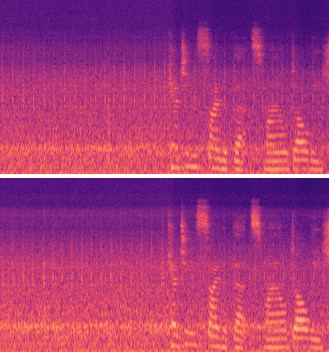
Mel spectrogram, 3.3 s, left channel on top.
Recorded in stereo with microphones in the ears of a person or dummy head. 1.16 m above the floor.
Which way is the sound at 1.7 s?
45° right (ahead or behind).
